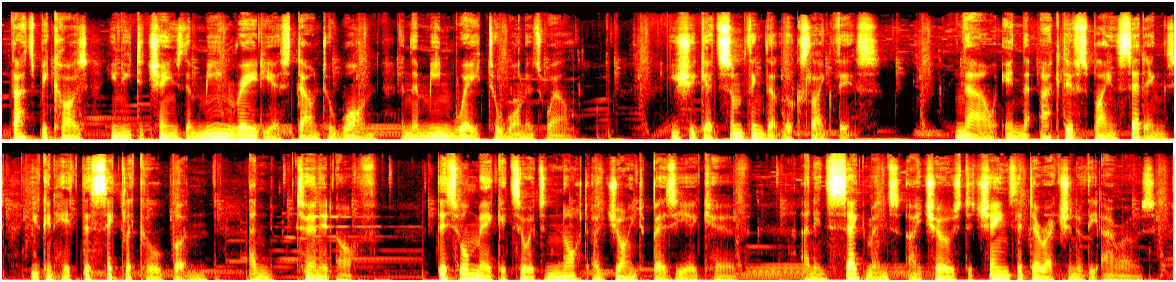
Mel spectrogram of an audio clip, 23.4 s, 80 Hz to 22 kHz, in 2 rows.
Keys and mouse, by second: 0.7 ctrl+z, 1.5 a, 2.4 click, 4.4 click, 6.4 shift+middle click, 7.2 middle click, 7.9 shift+middle click, 8.5-10.4 middle drag, 11.7 click, 12.7 click, 14.4 click, 15.4 shift+middle click, 15.8 click, 17.4 Delete, 18.3 middle click, 18.8 shift+middle click, 19.3 shift+middle click, 21.7 a, 23.3 click.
